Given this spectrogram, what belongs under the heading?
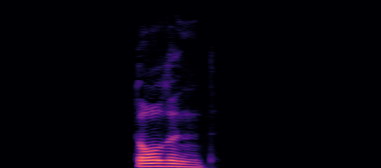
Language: Mari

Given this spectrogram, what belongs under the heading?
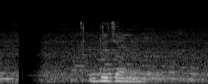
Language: Bangla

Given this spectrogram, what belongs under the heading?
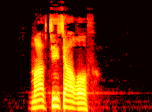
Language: Yidgha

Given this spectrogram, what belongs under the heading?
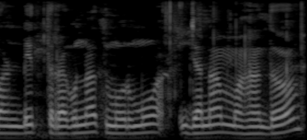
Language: Santali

